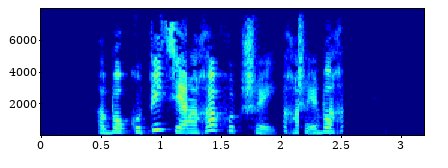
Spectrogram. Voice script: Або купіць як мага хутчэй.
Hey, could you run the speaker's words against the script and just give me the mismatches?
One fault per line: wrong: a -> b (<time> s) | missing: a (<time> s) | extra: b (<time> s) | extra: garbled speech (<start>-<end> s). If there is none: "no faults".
missing: як (1.1 s)
extra: garbled speech (2.0-2.5 s)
